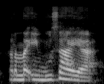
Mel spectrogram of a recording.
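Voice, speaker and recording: In a video-call interview, a woman who teaches PE responds with an animated story packed with fillers, her voice a little high.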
